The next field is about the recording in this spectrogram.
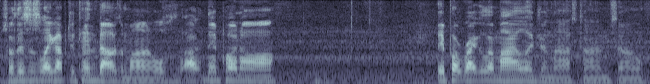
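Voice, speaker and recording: A man's voice: mid-range voice, a little slow. A man, chatting casually while driving and often repeating himself and restarting his sentences. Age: 20s. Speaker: vlogger doing car maintenance videos. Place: inside a moving car. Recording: car noise behind the voice.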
